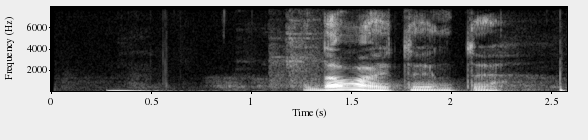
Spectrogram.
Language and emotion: Russian, positive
